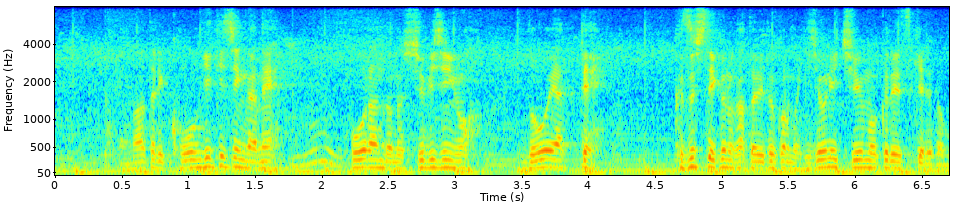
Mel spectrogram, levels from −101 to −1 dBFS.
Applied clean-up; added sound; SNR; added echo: none; Traffic noise, roadway noise; 16 dB; none.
